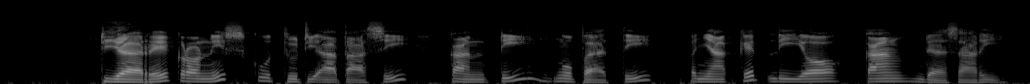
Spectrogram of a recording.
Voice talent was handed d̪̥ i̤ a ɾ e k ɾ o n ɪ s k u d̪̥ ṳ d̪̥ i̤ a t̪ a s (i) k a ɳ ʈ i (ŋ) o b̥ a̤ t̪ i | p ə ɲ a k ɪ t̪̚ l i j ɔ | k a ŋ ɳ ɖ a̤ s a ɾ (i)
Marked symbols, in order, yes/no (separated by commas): yes, yes, yes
